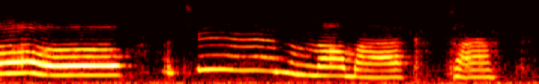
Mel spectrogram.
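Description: A child singing long held notes, each sliding down in pitch. One note ends about a second in, a longer one runs from about a second and a half to three and a half seconds in, and a short one comes at the end.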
